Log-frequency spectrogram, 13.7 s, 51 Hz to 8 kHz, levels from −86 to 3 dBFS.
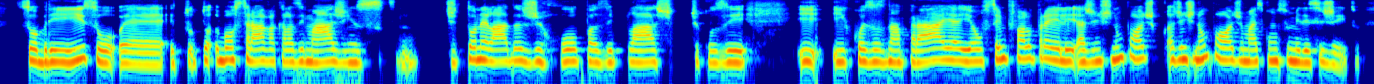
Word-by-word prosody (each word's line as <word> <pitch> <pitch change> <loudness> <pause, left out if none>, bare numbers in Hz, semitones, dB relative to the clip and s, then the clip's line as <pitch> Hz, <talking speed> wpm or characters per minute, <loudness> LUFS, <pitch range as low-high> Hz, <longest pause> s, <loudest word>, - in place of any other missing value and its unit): sobre 195 -2 +2
isso, 200 0 +2
eh, 170 -2 -1 0.2
tu - - -6
to 210 +4 -2
mostrava 215 -2 +2
aquelas 195 -1 -4
imagens 190 -1 +1 0.6
de 190 - -2
toneladas 205 -1 +1
de 200 +2 +2
roupas 195 0 -3
e 190 - 0
plásticos, 190 -1 -2
e 190 -1 +4 0.5
e 200 -2 -1
e 195 -1 -1
coisas 195 -1 -1
na 195 -1 +1
praia, 210 +3 +1
e 205 - +4
eu 205 0 0
sempre 230 +3 0
falo 240 -1 -1
para 240 0 -1
ele: 205 -3 +3
"A 195 - +3
gente 205 +3 -1
não 245 - +4
pode 240 -2 0
a 220 - -2
gente 230 +1 +2
não 245 +4 +3
pode 220 -5 0
mais 200 0 0
consumir 210 -1 +1
desse 190 +1 0
jeito. 180 +3 -4
200 Hz, 165 wpm, -23 LUFS, 190-215 Hz, 0.6 s, e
